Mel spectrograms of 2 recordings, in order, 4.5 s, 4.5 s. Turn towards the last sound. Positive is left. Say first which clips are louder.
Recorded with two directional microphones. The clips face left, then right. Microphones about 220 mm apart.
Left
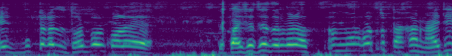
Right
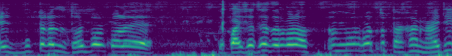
# right 2 dB
turn(degrees=-20)  # may be behind; listen again after turning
